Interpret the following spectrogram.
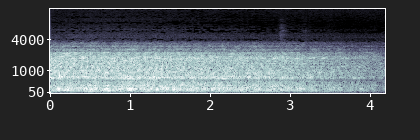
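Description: Steady noise drone from a martial industrial recording, an even rushing wash with no beat or melody. It fades out near the end as the track closes.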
